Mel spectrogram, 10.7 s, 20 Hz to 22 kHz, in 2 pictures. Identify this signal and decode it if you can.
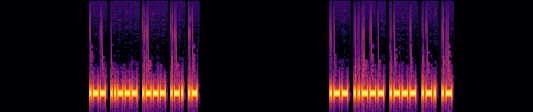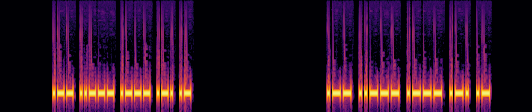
Morse code, heard as a keyed tone, about 58 wpm, 700 Hz. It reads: W2JRA W2JRA W2JRA W2JRA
